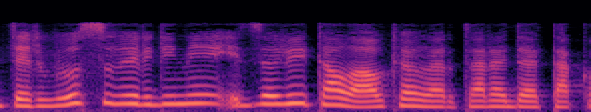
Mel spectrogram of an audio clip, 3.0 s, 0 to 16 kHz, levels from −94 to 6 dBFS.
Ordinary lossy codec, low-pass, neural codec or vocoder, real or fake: MP3, 48 kbps; 7.2 kHz; codec, 16 kHz, 0.5 kbps, FunCodec, trained on Chinese and English, 25 frames a second; fake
